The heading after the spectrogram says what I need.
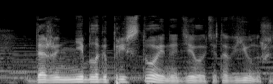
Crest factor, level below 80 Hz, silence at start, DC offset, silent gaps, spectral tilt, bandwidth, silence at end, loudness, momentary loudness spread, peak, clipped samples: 16 dB; -36 dBFS; 0 s; under 0.1%; none; -6.5 dB/octave; 10.5 kHz; 0 s; -17 LUFS; 7 LU; -2 dBFS; under 0.1%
